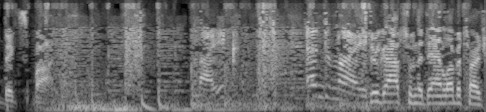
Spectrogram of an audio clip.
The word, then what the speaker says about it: Stugotz: So, but it is Stugotz. We laugh on our show where I think you, like, it's just one word, Stugotz. And the way you say it, the way you pronounce it in the promos that you did on Friday and stuff, you kind of have it split up where Stu is my first name and Gotz is my last name.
